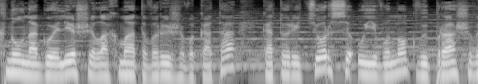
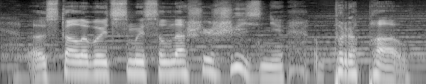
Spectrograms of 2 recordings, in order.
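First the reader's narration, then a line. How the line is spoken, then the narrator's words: Sad sigh. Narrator (Russian): грустно выдохнул Водяной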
